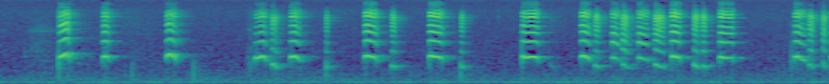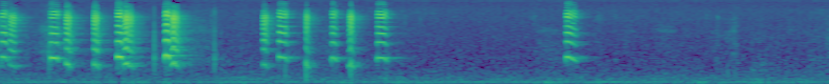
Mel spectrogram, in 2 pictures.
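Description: Squeaker in a plush ladybug dog toy squeaking over and over as a Shih Tzu bites and chews it: quick runs of short, high squeaks, thickest in the middle, then a single squeak near the end.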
